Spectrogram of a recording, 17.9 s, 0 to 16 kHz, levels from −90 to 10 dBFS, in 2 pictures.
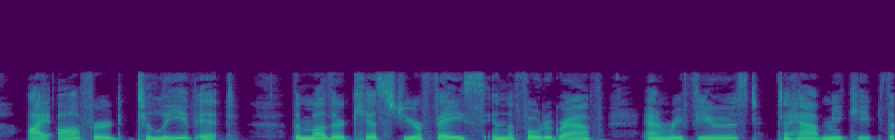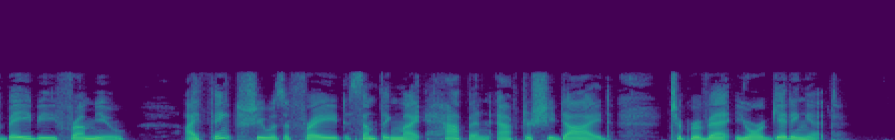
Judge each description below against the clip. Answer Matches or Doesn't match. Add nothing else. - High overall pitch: Matches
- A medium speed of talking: Doesn't match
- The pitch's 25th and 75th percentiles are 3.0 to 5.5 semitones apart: Doesn't match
